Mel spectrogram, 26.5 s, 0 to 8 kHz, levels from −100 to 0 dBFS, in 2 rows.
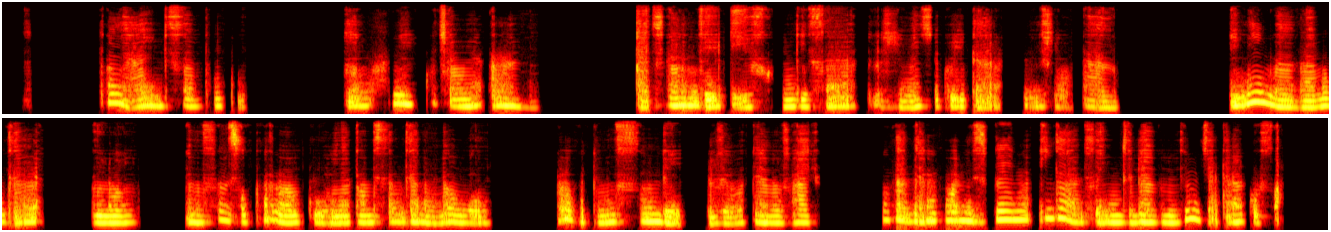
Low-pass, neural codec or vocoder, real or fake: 7.2 kHz; codec, 44.1 kHz, 1.7 kbps, Pupu-Codec; fake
